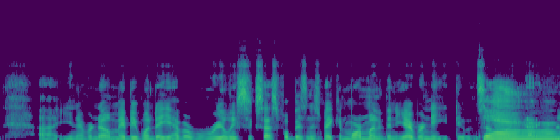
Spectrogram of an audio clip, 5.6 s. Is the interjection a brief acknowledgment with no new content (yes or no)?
no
